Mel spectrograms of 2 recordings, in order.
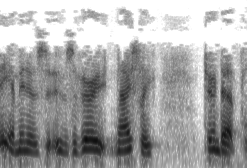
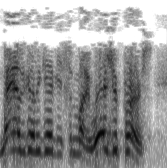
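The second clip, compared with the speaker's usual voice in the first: put-on, very high, shrill, loud bellowed shouting; 9 semitones higher than usual. Retelling a phone call where the other man shouted: imitating someone shouting loudly. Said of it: "he was shouting so loudly".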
